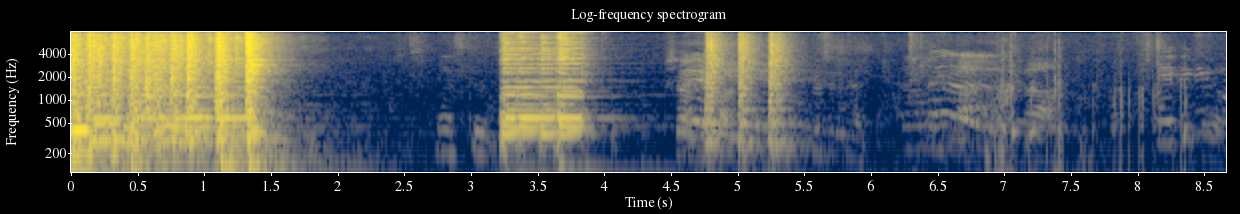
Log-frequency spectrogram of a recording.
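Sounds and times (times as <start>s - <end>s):
tamborim drumming: 0.0s - 1.8s, 4.7s - 5.6s.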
